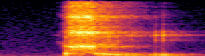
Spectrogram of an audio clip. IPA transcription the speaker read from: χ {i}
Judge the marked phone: incorrect: ḭ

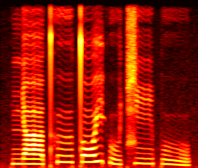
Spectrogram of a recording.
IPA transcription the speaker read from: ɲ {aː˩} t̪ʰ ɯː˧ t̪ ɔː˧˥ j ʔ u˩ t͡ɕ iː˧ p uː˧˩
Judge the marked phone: correct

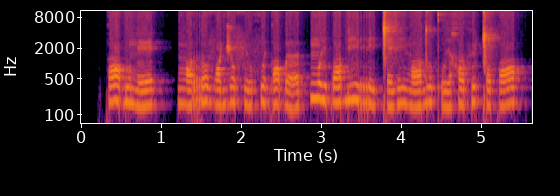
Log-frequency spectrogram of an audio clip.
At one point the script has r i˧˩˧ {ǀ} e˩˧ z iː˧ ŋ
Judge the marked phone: correct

